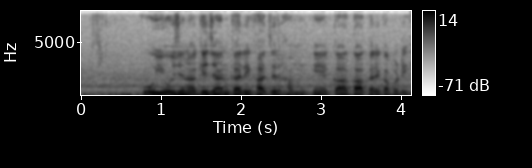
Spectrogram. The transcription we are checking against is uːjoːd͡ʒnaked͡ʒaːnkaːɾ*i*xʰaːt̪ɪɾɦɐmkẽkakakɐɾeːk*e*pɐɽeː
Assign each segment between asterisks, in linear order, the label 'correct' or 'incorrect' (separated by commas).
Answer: correct, incorrect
